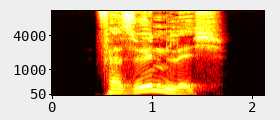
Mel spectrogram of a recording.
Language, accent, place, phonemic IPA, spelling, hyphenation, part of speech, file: German, Germany, Berlin, /fɛɐ̯ˈzøːnlɪç/, versöhnlich, ver‧söhn‧lich, adjective, De-versöhnlich.ogg
- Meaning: conciliatory, reconciliatory, forgiving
